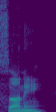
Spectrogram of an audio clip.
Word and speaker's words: Sonee: So she's on Spotify, Sonee, pronounced Sonny.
